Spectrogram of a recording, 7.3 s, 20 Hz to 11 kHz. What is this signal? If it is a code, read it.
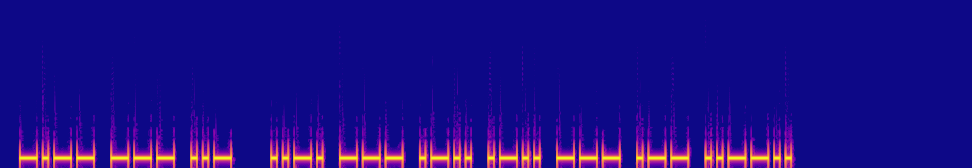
Morse code, heard as a keyed tone, about 28 wpm, 700 Hz. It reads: YOU FOLLOW?
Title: Sentences from Top 1100 Words 28wpm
